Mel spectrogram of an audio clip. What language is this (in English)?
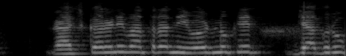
Marathi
